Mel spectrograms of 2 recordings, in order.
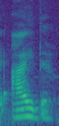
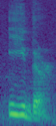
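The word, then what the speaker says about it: either: आइदर नहीं कहेंगे, आइदर, and American में कहेंगे ईदर। और यहाँ मैं जब क्लास में भी कहती हूँ आइदर because I am from Pakistan, सो मेरा जो है ना वो ब्रिटिश प्रोनाउंसिएशन पे ज़्यादा, तो मेरे स्टूडेंट्स अक्सर मुझे कहते हैं मिस आइदर और ईदर, कहते हैं ईदर, बोथ आर एक्सेप्टेबल, ठीक है।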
